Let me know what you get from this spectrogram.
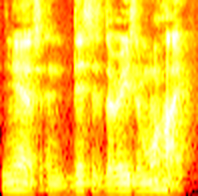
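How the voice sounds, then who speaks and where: A man's voice: fairly low pitch, fairly even intonation, normal speed, fairly bright tone. A man chatting casually as a player about a tabletop role-play game. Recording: roomy, echoey indoor recording.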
